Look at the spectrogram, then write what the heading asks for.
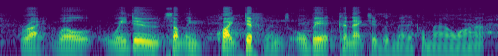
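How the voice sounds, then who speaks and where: A man speaks with a British accent. His pitch varies in an ordinary way. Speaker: pharmaceutical company executive. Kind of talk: TV business interview. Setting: stock exchange market site.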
